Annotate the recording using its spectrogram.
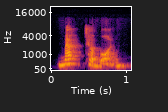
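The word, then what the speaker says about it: مكتبٌ: Mektabun.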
